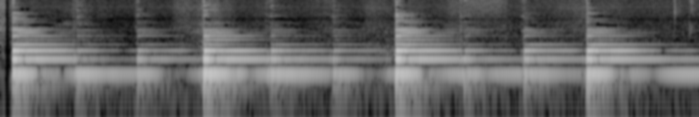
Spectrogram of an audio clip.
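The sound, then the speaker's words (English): An open string sounds one steady pitch in triple meter. Each downbeat is plainly accented and the two beats after it are lighter. Four bars give eleven strokes in an even pulse, with no voices. “accenting the downbeat and then lifting the following two beats. So it sounds something like this on an open string.”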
